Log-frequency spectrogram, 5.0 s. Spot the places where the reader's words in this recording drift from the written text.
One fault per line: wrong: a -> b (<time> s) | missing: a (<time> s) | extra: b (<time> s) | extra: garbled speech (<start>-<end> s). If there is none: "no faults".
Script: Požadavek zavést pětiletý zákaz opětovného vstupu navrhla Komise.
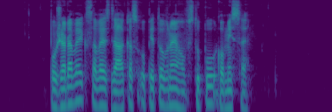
missing: pětiletý (1.6 s)
missing: navrhla (3.3 s)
